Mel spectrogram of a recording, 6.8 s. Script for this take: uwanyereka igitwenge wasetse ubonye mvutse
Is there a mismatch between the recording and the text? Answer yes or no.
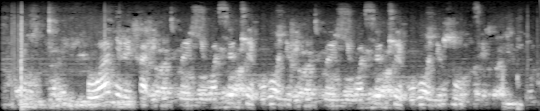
yes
